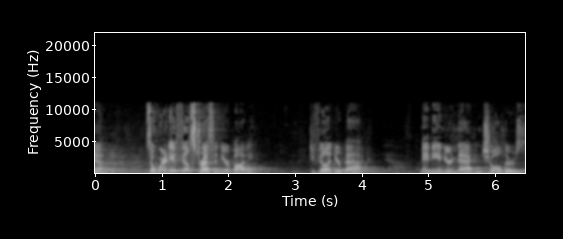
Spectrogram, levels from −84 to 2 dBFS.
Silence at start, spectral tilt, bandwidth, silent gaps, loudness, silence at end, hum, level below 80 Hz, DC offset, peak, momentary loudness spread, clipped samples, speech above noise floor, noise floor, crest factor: 0 s; -2.5 dB/octave; 11.5 kHz; none; -28 LUFS; 0 s; none; -62 dBFS; under 0.1%; -6 dBFS; 18 LU; under 0.1%; 27 dB; -56 dBFS; 24 dB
